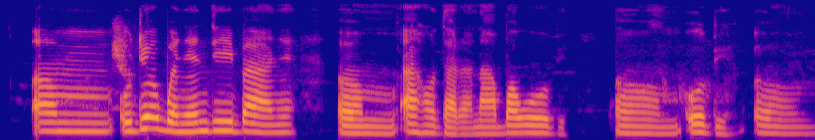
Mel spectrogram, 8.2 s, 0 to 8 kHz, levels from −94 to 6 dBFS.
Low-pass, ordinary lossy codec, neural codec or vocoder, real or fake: 7.2 kHz; none; none; real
